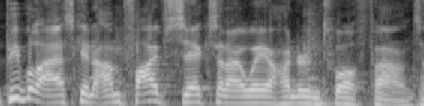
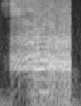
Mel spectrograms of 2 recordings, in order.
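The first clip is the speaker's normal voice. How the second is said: yell; 14 semitones higher, 6 dB louder than usual. Real, not acted. Reacting to a clip.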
